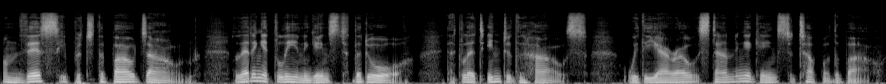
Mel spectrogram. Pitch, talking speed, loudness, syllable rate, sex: 105 Hz, 190 wpm, -19 LUFS, 4.0 syllables/s, male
